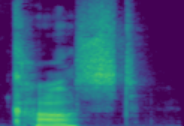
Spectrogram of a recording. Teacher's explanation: the collection of consonant sounds at the end the s and the t together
